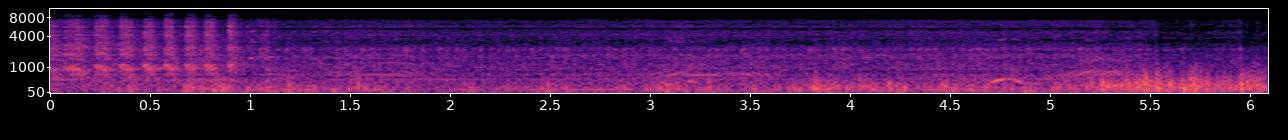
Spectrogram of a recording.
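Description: A vehicle engine starting, with a rapid pulsing in the first second, then running, under indistinct voices.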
